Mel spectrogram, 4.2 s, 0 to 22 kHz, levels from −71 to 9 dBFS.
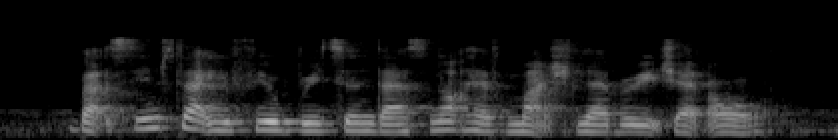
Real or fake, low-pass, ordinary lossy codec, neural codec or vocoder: fake; none; none; codec, 16 kHz, 4 kbps, FreqCodec, larger model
